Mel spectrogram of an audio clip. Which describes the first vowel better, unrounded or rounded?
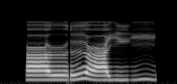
unrounded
